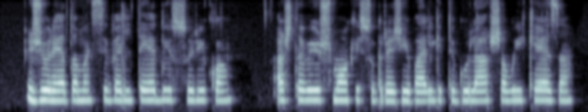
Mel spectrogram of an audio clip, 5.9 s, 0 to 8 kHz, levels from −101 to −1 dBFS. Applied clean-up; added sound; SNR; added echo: none; none; none; none.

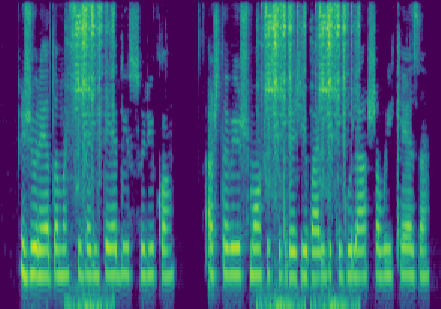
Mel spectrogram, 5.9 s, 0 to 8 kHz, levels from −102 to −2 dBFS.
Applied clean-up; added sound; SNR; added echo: classical method spectral subtraction.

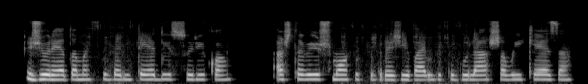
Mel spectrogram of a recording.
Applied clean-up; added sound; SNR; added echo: neural separator model SepFormer DNS4.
